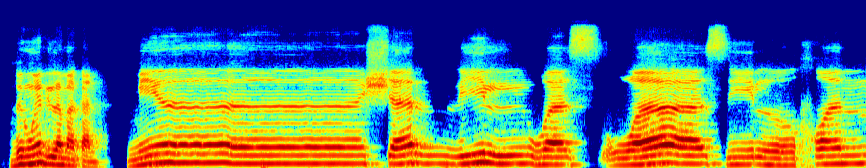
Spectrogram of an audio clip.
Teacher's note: Ya, perhatikan dilamakan minnya. Dengungnya dilamakan.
